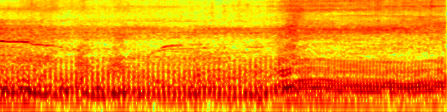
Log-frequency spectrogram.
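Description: Dirt bike engine idling with a steady, fast beat, picking up slightly about three seconds in.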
